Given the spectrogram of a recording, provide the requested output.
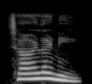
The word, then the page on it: ಚಾಳಣಿ: kannada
